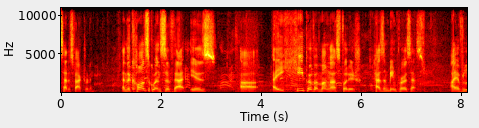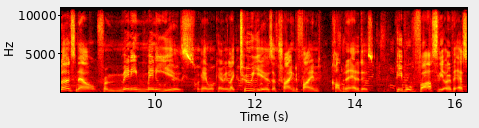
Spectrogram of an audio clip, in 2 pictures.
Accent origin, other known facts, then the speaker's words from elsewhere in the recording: Australia; I'm the Australian guy doing Australian things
